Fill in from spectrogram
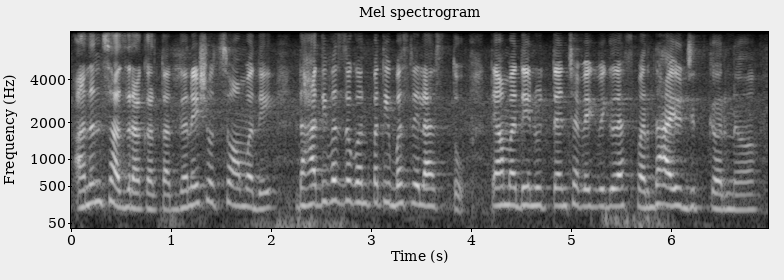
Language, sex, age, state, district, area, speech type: Marathi, female, 18-30, Maharashtra, Jalna, urban, spontaneous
